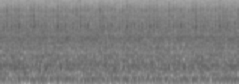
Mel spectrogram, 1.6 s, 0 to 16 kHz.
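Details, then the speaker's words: 2014 Dodge Durango 3.6 L V6 at auction, engine bay part missing, A/C not blowing cold: steady even idle with smooth low hum, quiet, no knocks, ticks or stumbles; healthy. "it doesn't look like a h but it's quiet and we're missing this so someone has been messing around here"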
